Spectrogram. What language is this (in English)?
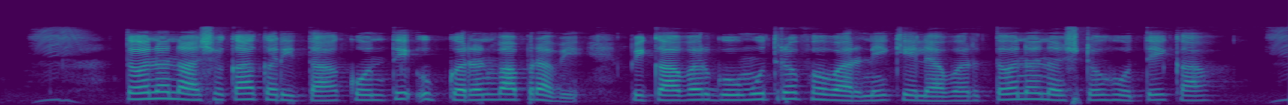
Marathi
